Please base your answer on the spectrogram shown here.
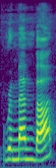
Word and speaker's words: remember: on to remember um the first syllable is very relaxed and unstressed don't soften it and then in the main syllable in the stress syllable we have the egg vowel again so you want to make sure that even though you won't see your tongue very well that is still at the front don't like pull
